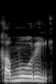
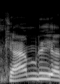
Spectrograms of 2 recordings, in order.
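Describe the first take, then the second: First: It is said as three syllables, 'ka-moo-ri'. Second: It is said as two syllables, 'kam-ree'. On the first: "దాని actual pronunciation కమూరి" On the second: "Toyota క్యామ్రీ"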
